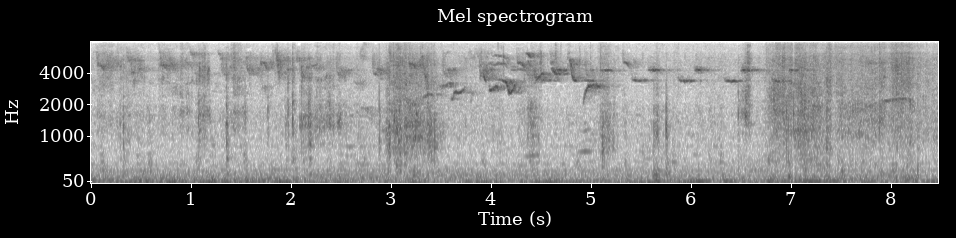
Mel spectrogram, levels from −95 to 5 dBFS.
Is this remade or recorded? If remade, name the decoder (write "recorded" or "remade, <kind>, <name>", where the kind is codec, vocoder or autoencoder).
remade, vocoder, BigVGAN v2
